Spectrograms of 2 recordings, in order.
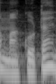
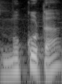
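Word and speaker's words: मकुट: So there is a tendency to pronounce this as Mukuta. Mukuta is also a valid word actually. So there are these words which are slightly, interchanged in usual language. So one is Makuta versus Mukuta.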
